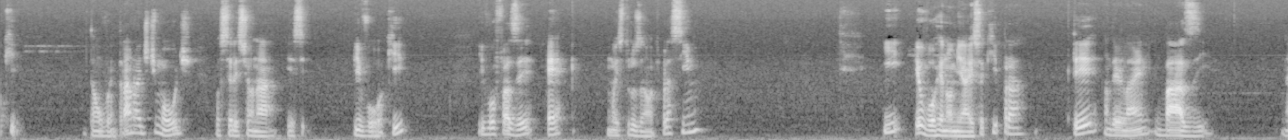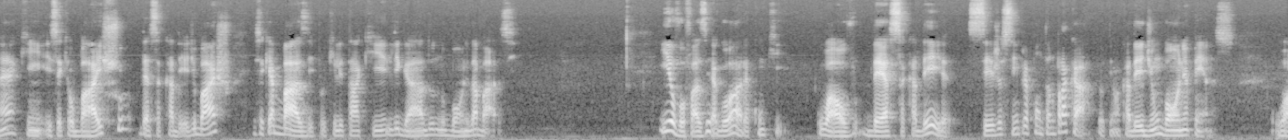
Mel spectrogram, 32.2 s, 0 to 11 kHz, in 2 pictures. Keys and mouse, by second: 0.0 ctrl+middle click, 1.2 click, 1.7 Tab, 2.7 click, 3.4 g, 4.3 click, 4.8 g, 7.2 e, 10.0 click, 12.0 F2, 21.0 ctrl+middle click, 24.3 Tab, 25.7 click, 31.4 click.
